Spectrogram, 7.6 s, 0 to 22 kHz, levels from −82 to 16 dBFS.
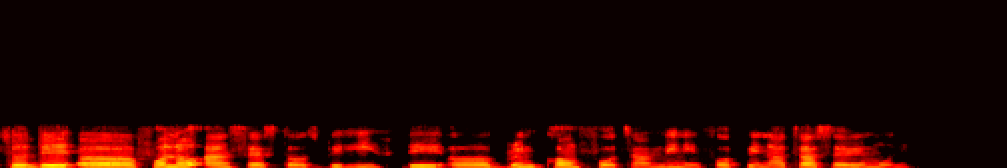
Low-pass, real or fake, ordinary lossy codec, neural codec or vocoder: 5.4 kHz; fake; Opus, 32 kbps; codec, 16 kHz in and 24 kHz out, 2.2 kbps, FireRedTTS-2 codec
